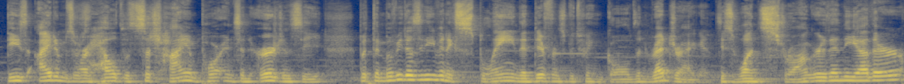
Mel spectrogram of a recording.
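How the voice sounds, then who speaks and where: Sardonic man narrating a film review. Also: mid-range voice. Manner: sardonic, profane, exasperated. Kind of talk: video essay narration.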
